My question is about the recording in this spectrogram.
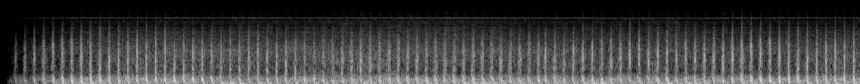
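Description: A rapid, even chopping pulse, about a dozen beats a second over a low rumble, rising in over the first half second and then holding steady. It is an added intro sound effect with no speech over it.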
